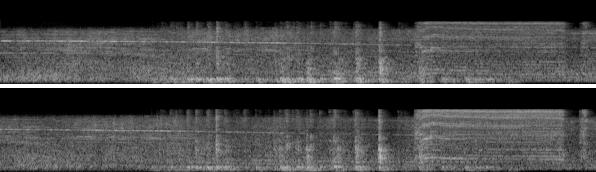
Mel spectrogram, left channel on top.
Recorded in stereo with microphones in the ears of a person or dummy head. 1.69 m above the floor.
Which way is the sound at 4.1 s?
55° right (ahead or behind).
